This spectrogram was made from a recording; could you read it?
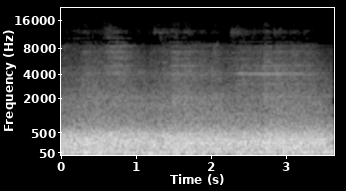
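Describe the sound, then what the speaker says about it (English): A southbound New York City subway train rumbles steadily along the tracks nearby, a continuous loud roar with faint metallic squeals and no voices. "That's the train coming southbound. I can hear it now."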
